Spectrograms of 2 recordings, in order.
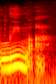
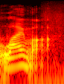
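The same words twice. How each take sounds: First: It is said like the Peruvian capital's name. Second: It is said like the usual bean name. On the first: It refers to the capital of Peru. The speaker calls it right. "the capital of Peru, I would say Lima" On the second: It refers to the bean. The speaker calls it wrong. "not Lima"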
